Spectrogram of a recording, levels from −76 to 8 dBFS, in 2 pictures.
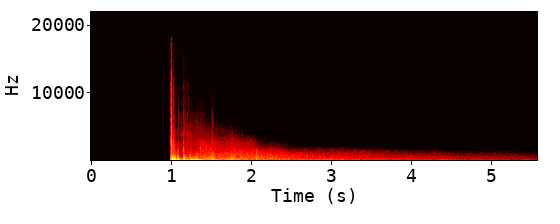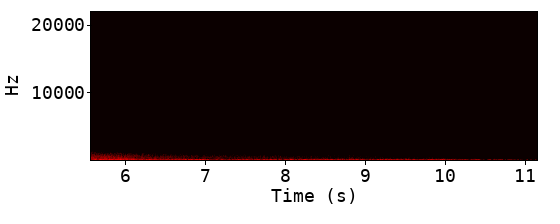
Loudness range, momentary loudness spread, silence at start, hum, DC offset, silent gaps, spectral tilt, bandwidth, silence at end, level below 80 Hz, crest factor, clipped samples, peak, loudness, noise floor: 26 LU; 33 LU; 1 s; none; under 0.1%; none; -7 dB/octave; 14 kHz; 8 s; -26 dBFS; 24 dB; 0.1%; 0 dBFS; -19 LUFS; -67 dBFS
